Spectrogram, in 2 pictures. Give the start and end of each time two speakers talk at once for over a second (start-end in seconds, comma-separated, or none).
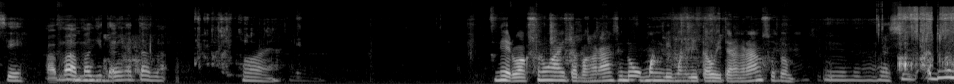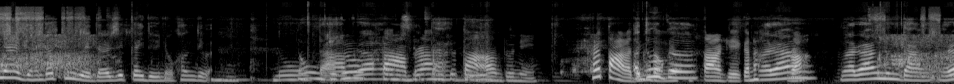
12.5-14.3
